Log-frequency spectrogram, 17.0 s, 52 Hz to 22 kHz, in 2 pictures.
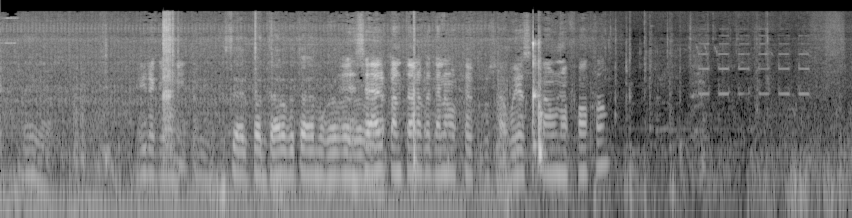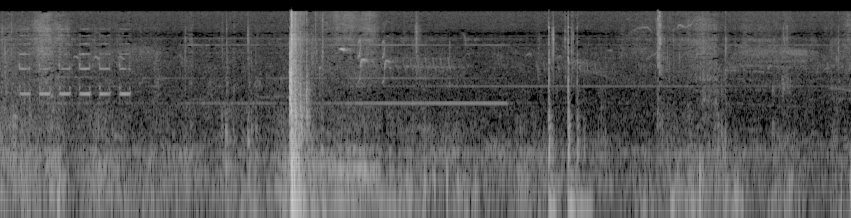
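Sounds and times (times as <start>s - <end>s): low car rumble: 0.0s - 17.0s
car warning chime beeping: 6.9s - 15.4s
loud thunk: 11.4s - 11.8s.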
